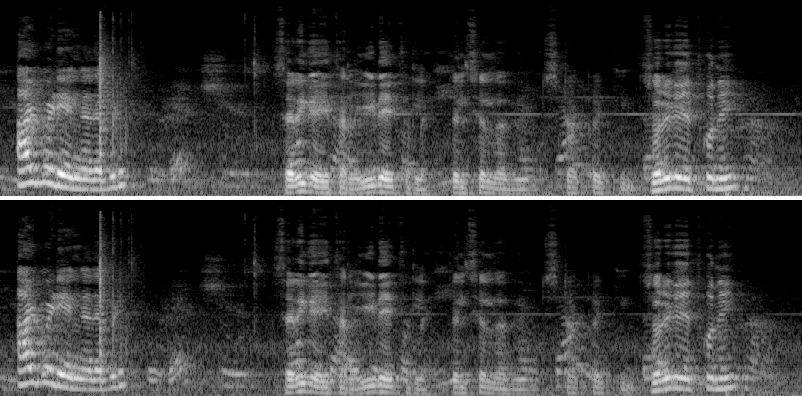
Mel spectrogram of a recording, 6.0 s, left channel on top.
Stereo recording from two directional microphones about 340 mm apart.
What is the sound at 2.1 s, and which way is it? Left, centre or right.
A man's voice, centre.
